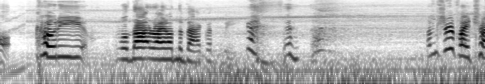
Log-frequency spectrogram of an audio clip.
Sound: laughs

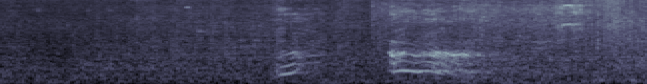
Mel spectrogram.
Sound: grunts

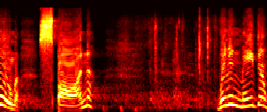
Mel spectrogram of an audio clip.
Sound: laughter

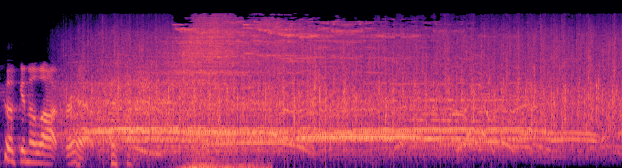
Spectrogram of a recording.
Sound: audience applauding and cheering

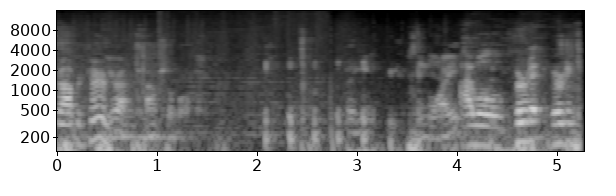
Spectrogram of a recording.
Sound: laughing

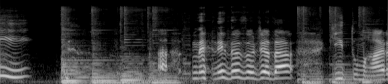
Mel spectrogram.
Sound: Sheena laughs

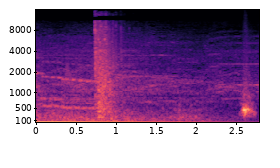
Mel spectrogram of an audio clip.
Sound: doors slamming

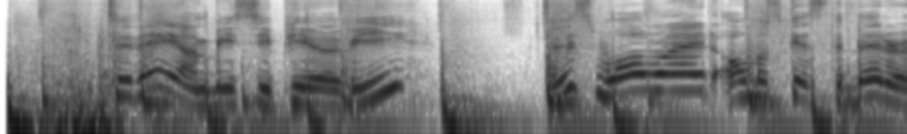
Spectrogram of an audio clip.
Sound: narrator voiceover

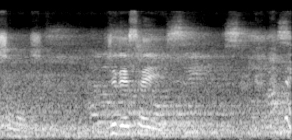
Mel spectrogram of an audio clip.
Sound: laughter

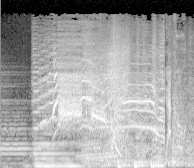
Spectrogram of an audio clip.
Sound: screaming

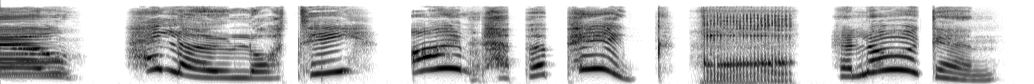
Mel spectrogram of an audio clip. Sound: snorting

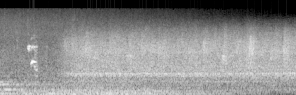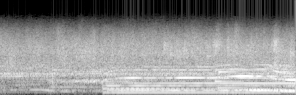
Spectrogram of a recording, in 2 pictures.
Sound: shower running

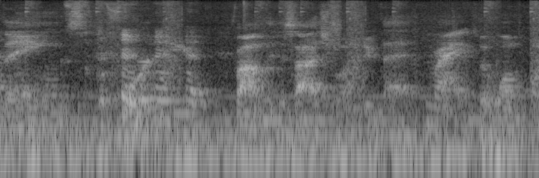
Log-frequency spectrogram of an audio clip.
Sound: laughing

